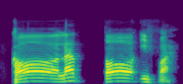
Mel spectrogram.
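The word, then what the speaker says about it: قالت طائفة: Jadi huruf ta itu lebur sepenuhnya kepada huruf to, ya.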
